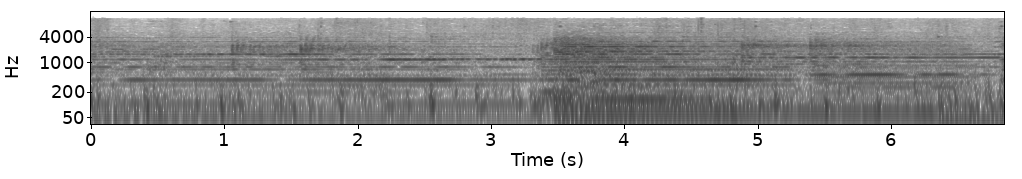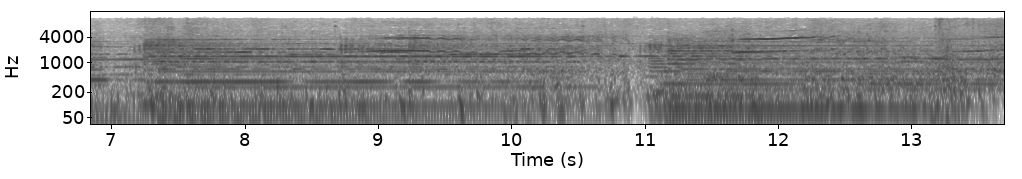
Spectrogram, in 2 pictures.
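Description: Horses in the Red Dead Redemption 2 video game whinny and neigh over steady clip-clopping hooves, a loud, continuous mix with no talking.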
